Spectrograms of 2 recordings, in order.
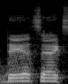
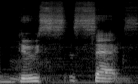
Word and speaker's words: Deus Ex: Did I mention how a friend of mine used to pronounce Deus Ex as Deuce Sex?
